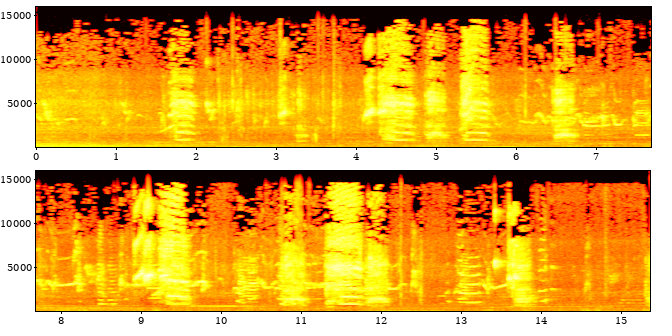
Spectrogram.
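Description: Birds calling: many short calls in irregular runs, the loudest around the middle. A low hum fades out in the first second or two.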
